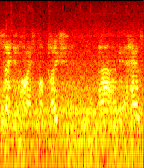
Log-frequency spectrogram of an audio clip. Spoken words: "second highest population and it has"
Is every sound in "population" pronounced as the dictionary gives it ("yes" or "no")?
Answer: no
